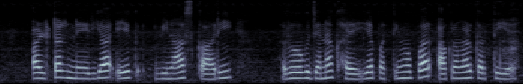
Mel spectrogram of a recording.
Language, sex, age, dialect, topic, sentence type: Hindi, female, 60-100, Kanauji Braj Bhasha, agriculture, statement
